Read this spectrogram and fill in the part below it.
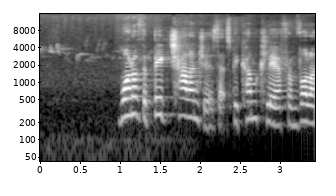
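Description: A middle-aged woman speaks calmly and clearly into a close microphone.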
